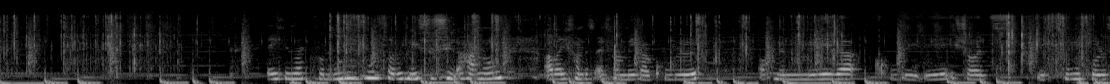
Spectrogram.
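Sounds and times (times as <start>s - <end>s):
Lego minifigures blind bag plastic crinkling as it is cut open: 0.0s - 11.0s
speech: 2.7s - 11.0s.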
